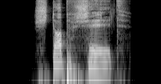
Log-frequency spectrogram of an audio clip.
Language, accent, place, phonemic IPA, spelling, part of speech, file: German, Germany, Berlin, /ˈʃtɔpˌʃɪlt/, Stoppschild, noun, De-Stoppschild.ogg
- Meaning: stop sign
